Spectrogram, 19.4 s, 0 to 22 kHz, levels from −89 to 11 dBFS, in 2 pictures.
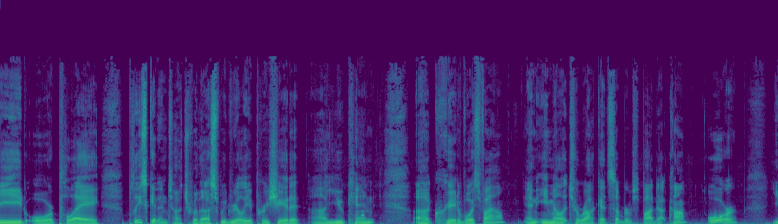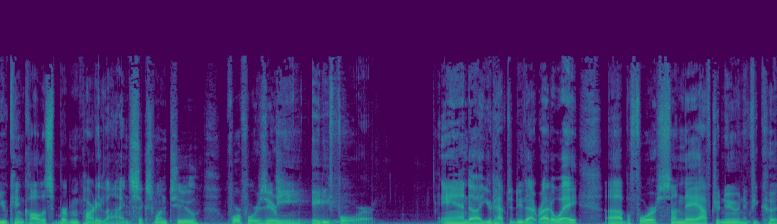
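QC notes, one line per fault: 4.51–4.54 s and 13.17 s, damaged data in a compressed stream: brief glitches where corrupted bytes made the decoder misread frames and hunt for the next frame header.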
